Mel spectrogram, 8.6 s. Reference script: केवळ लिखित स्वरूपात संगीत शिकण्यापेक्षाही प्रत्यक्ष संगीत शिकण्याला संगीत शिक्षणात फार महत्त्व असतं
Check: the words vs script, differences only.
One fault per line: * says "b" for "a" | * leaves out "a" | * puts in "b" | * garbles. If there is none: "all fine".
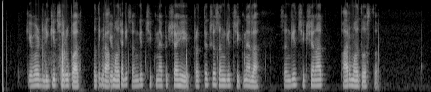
* garbles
